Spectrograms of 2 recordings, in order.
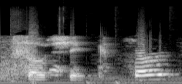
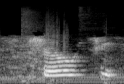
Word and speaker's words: Xochitl: It's called So Chic. So Chic. So Chic. It's spelled XOCHITL. It's Nahuatl or flower.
